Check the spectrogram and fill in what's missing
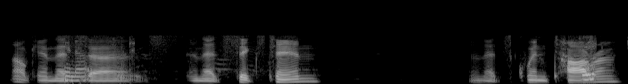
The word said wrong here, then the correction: Quintard: Yeah, that's Quintara, Q-U. I may pronounce it incorrectly, but it's Q-U-I-N-T-A-R-D Drive. – Quintard, yeah. Okay.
